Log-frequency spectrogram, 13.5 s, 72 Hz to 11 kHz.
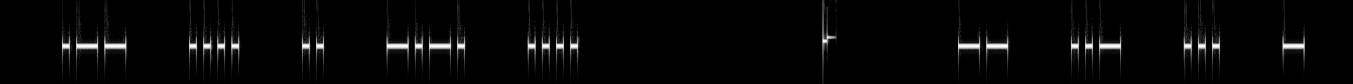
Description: Morse code, heard as a keyed tone, about 17 wpm, spaced as for 10 wpm, 700 Hz. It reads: WHICH MUST
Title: 3x Character Spacing - Top 300 Words - 17wpm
